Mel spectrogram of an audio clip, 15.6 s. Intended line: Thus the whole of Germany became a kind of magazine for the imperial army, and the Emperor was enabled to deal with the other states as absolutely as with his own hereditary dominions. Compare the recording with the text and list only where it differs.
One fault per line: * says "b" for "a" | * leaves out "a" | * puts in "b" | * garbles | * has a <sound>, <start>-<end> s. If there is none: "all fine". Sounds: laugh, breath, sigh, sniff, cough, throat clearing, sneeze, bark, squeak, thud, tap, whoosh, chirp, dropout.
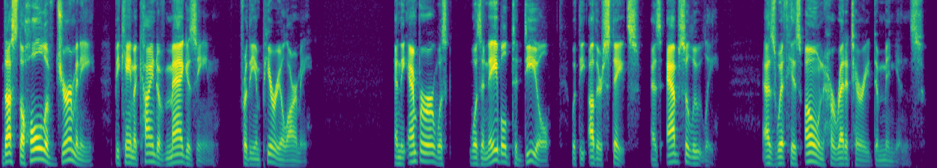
* puts in "was"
